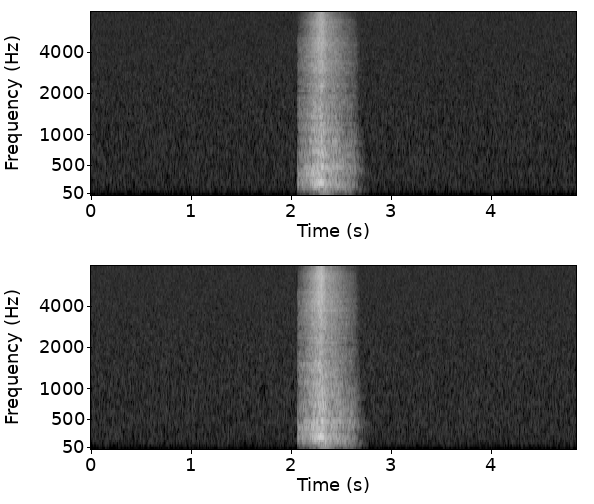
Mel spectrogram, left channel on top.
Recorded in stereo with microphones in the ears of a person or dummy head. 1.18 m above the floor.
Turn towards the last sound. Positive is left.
turn(degrees=-5)  # may be behind; listen again after turning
